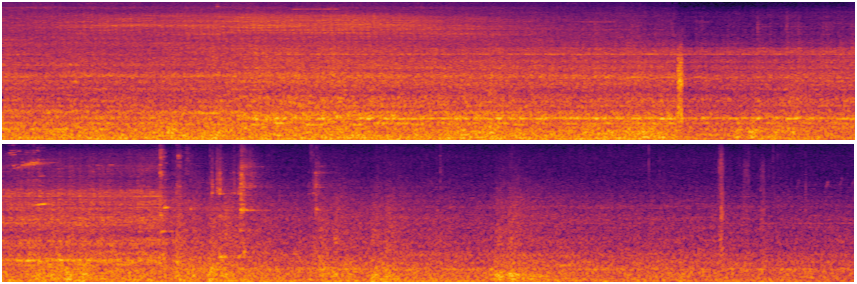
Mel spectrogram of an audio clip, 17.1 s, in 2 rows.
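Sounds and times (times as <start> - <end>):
freight train rumbling: 0.0 - 17.0
train wheel squeal: 7.8 - 11.1.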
